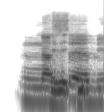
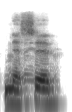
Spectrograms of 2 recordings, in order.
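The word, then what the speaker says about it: Nassib: Did I pronounce that right? I know you. – Nesib, yeah. – Nesib.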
